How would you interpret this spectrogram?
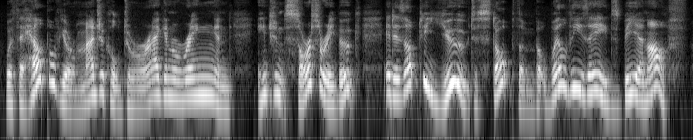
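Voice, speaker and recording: A woman's voice: medium pitch, measured pace, few pauses, slightly rough. A woman hosting a solo gamebook let's play, mixing dramatic read-aloud with chatty, musing asides. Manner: chatty, musing asides between expressive reading.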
